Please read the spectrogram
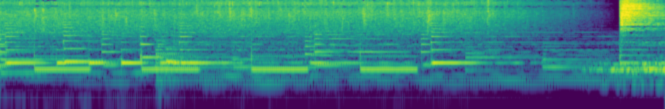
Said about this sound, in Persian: بیا پایین چه بارونی داره میاد.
